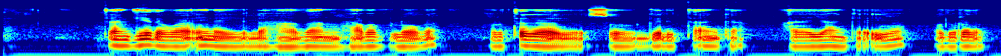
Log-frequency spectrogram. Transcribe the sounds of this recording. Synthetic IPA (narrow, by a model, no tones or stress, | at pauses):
t͡ʃʰaːŋɡɪjɐðɐwɑːʔɪnɛjlɐ̰ɦaːðaːnhɐ̰βɐblɔːɣɐ | hɔrt̪ʰɐɣajɔsɔːɡɛlɪt̪ʰaːŋkʰɐ | ʕɑjɐjaːŋkʰɐʔijɔ | ʊðʊrɐðɐ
